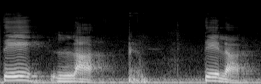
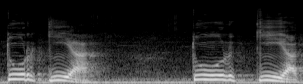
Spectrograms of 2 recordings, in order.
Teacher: The Spanish T again has a very soft sound like the Spanish D. It doesn't have a strong sound like the English T.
